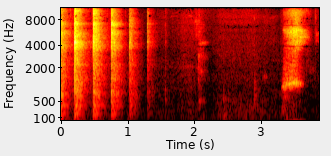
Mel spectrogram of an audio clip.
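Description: A chisel is hammered against stone in five sharp, evenly spaced strikes that quickly grow fainter. After a pause comes a short, brighter, higher-pitched burst.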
